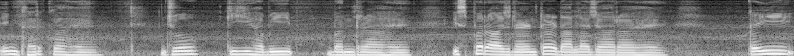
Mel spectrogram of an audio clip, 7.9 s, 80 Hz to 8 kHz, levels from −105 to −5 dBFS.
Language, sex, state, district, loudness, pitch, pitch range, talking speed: Hindi, male, Uttar Pradesh, Hamirpur, -13 LUFS, 145 Hz, 140-165 Hz, 145 wpm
